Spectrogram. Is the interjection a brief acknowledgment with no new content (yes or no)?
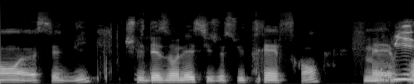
no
